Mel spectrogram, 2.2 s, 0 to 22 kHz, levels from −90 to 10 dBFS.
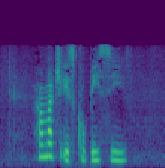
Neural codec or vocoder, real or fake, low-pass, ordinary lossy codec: codec, 24 kHz, 0.5 kbps, DualCodec; fake; 7.2 kHz; MP3, 32 kbps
